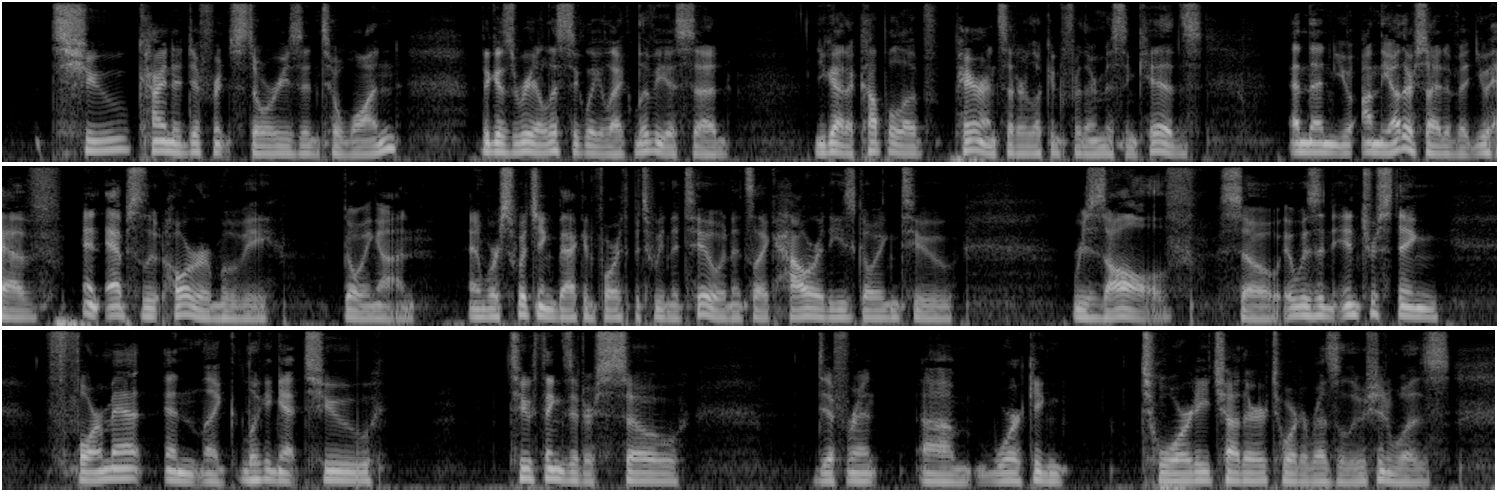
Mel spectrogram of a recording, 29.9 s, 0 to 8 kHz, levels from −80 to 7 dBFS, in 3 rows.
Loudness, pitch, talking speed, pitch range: -27 LUFS, 110 Hz, 175 wpm, 100-125 Hz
